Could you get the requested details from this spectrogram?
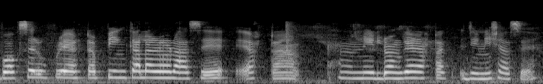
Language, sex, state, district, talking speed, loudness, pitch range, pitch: Bengali, female, Assam, Hailakandi, 130 wpm, -17 LUFS, 260-305 Hz, 285 Hz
